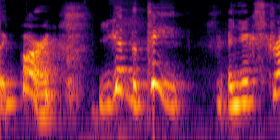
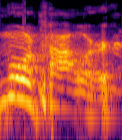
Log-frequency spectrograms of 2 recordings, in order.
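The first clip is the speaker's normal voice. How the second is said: swashbuckling put-on pirate voice; 3 semitones lower than usual. Riffing on the Tooth Fairy, the speaker says this in a pirate voice. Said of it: "Sound like a pirate".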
